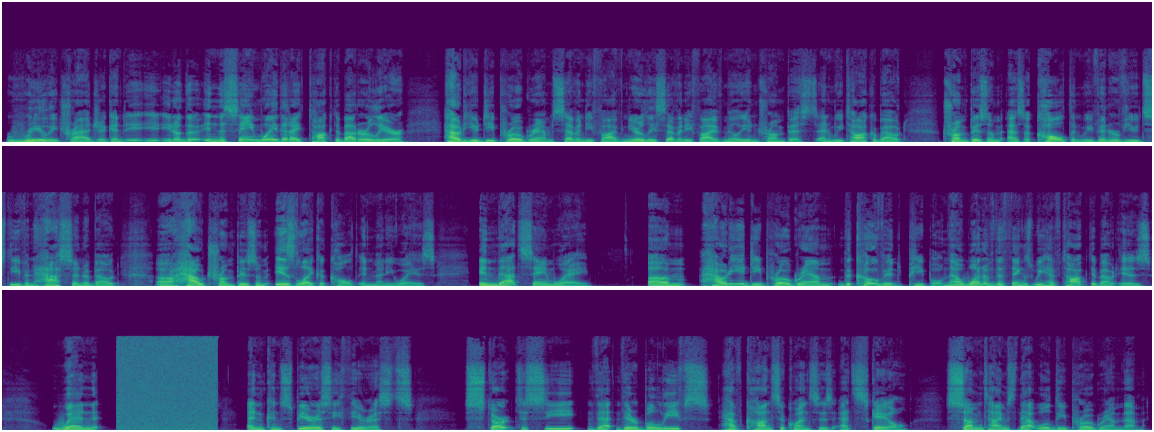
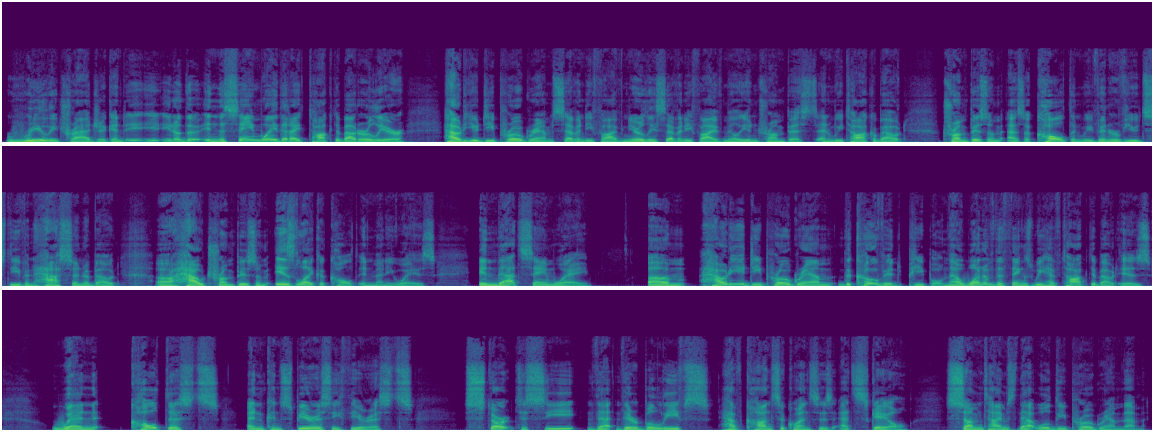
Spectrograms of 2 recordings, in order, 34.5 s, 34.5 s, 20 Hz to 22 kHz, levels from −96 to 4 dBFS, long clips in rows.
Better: second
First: audio cutting out; filled with static; at 24 s for 1 s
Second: none

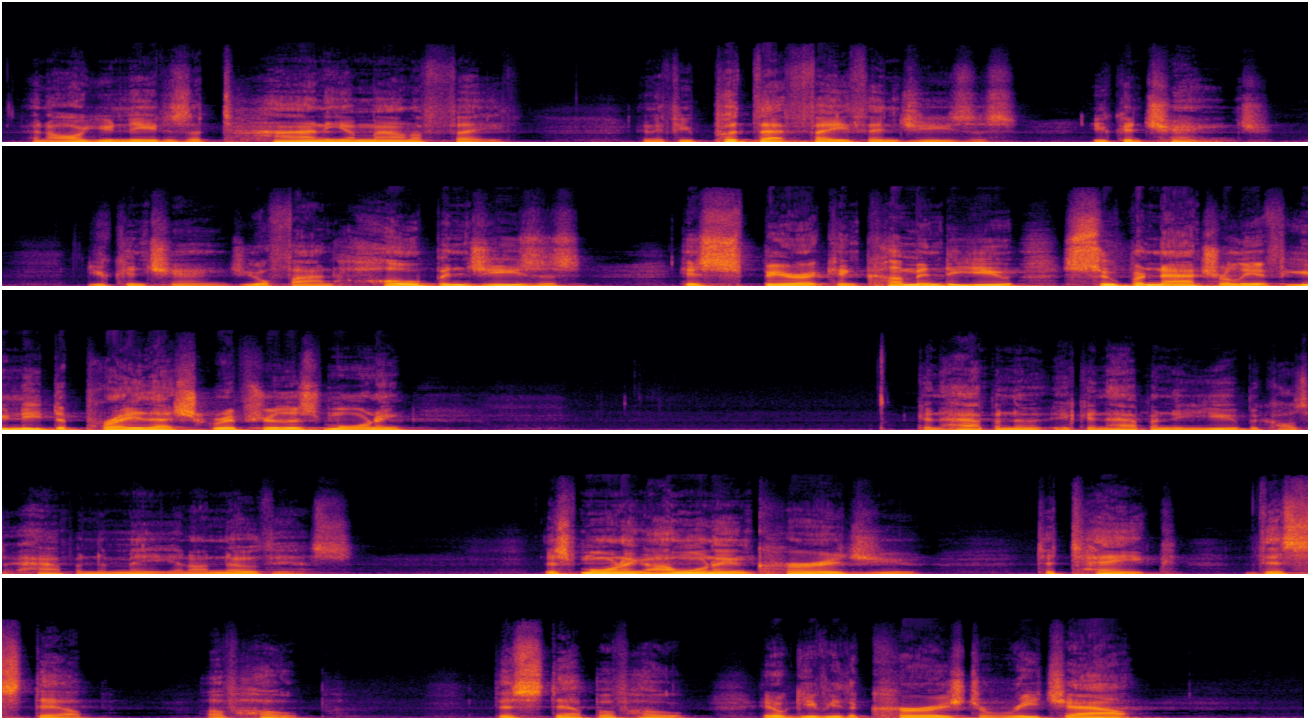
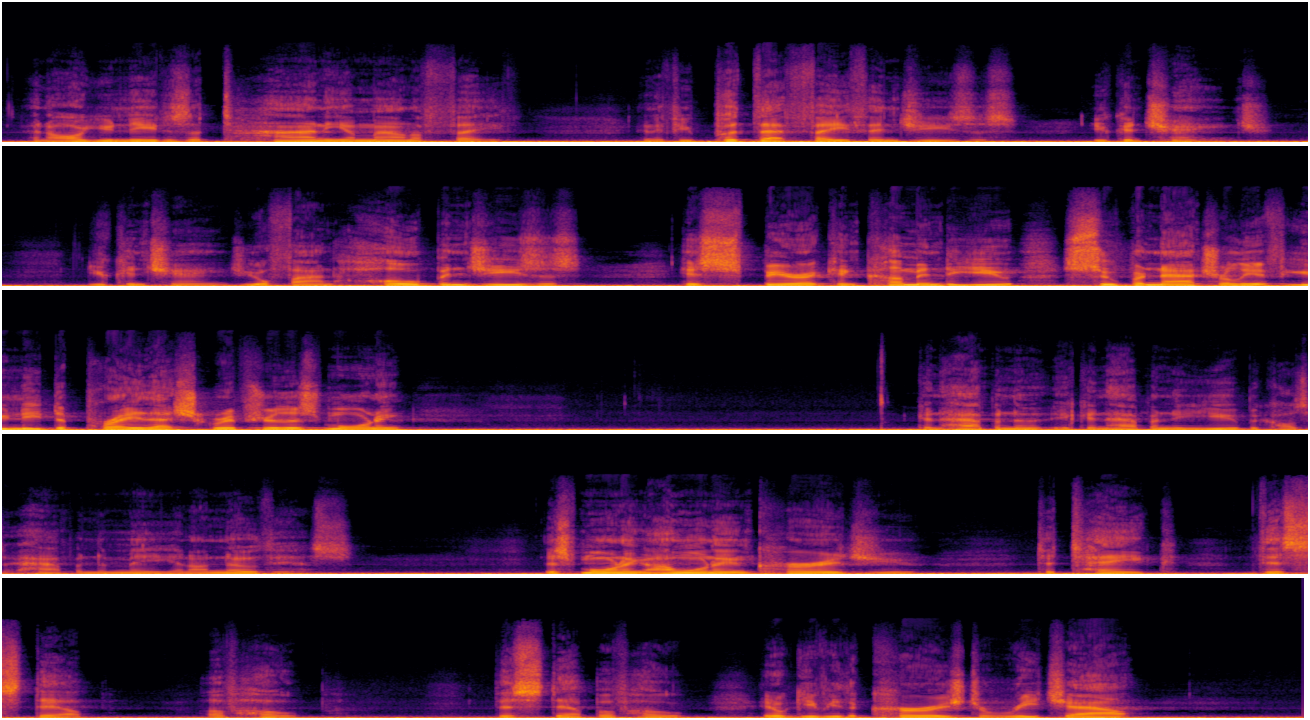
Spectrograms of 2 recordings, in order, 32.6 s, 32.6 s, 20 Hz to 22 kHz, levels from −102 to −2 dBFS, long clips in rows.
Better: first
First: none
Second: low rumble; faint; throughout; 20 dB below the speech

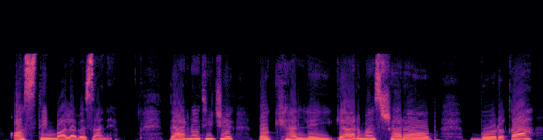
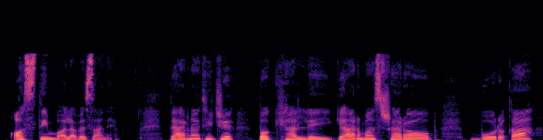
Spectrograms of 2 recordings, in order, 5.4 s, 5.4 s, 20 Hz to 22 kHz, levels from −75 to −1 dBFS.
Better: second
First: distortion; heavy; 8 dB below the speech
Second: none

